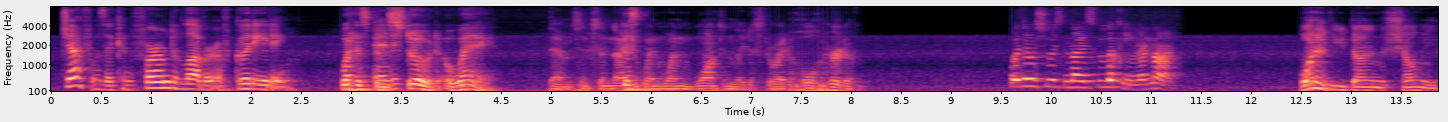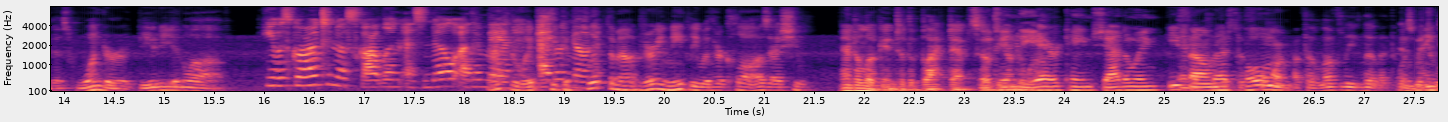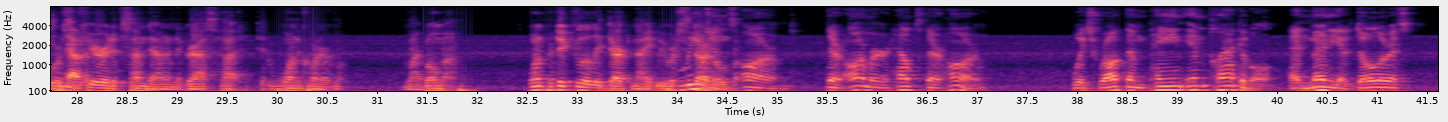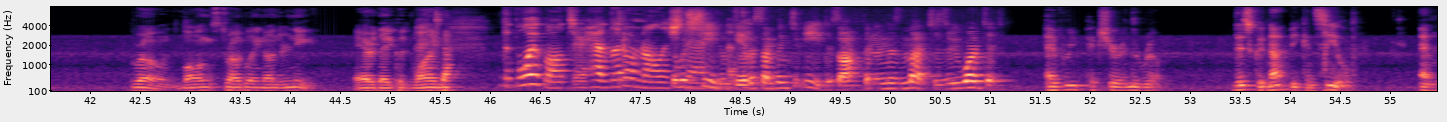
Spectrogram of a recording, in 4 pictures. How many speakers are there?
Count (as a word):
ten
